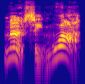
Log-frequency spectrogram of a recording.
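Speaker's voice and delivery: loud, slow, outraged cry; irate. A narrator's reading. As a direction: exclaim in outrage. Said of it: "said an irate voice".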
